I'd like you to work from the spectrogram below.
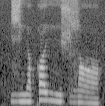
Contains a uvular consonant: yes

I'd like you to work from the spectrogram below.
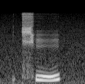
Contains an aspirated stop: yes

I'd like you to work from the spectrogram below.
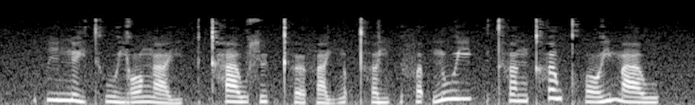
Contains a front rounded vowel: yes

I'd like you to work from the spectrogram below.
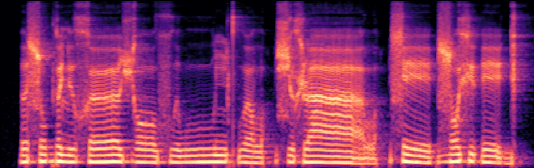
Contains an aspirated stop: no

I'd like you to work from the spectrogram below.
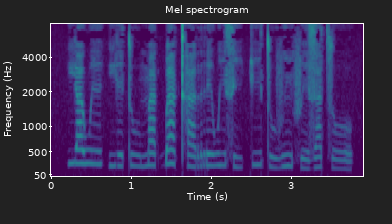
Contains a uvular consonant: no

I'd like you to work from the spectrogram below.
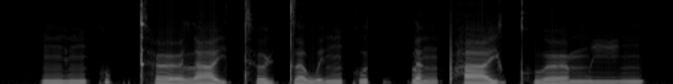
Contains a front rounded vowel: yes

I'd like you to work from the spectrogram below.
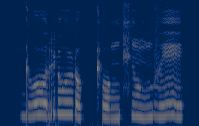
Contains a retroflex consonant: yes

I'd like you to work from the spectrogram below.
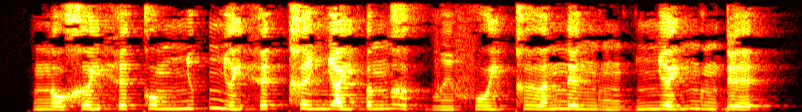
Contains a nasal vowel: no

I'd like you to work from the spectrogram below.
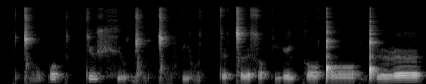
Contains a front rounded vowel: yes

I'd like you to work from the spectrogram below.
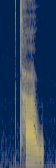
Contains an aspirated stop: yes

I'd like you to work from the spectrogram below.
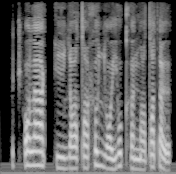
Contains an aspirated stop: yes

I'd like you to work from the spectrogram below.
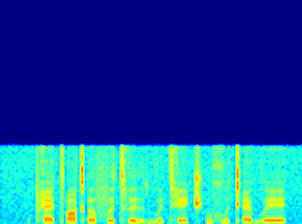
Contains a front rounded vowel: no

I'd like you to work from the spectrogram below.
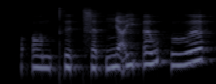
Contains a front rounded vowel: no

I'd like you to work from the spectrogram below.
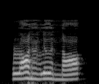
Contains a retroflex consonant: yes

